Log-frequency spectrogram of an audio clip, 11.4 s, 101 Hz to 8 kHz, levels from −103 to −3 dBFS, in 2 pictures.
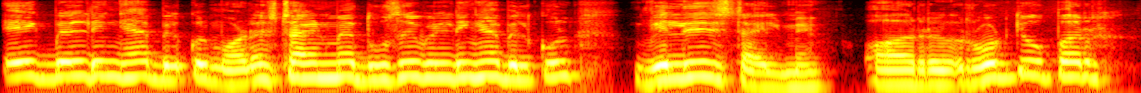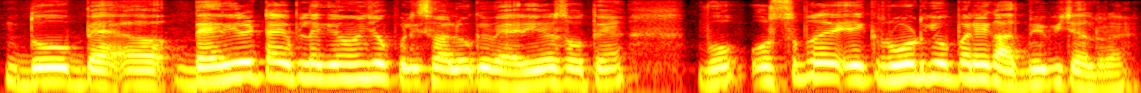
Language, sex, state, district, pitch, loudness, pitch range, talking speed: Hindi, male, Chhattisgarh, Korba, 190 Hz, -16 LUFS, 160-210 Hz, 235 wpm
